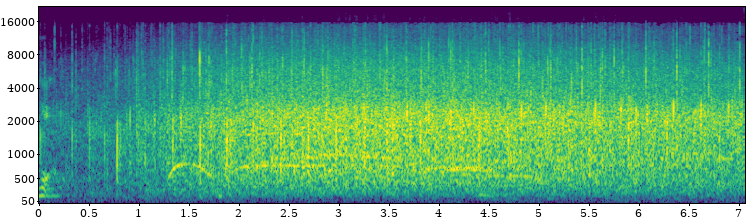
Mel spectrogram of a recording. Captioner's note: audience claps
